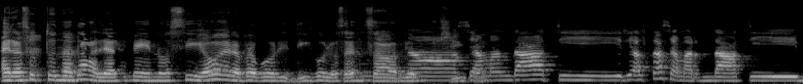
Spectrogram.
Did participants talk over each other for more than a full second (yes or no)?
yes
